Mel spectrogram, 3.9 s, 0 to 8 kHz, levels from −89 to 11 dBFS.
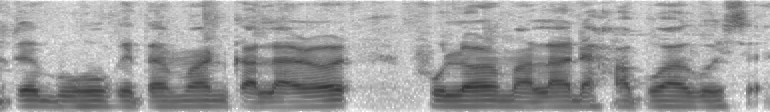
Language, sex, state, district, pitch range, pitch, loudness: Assamese, male, Assam, Sonitpur, 105-110 Hz, 105 Hz, -17 LUFS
